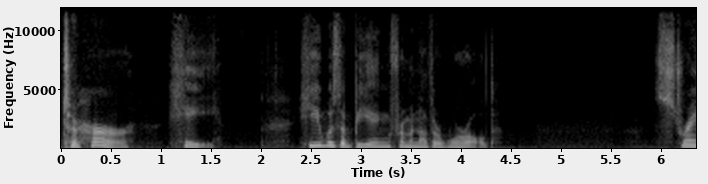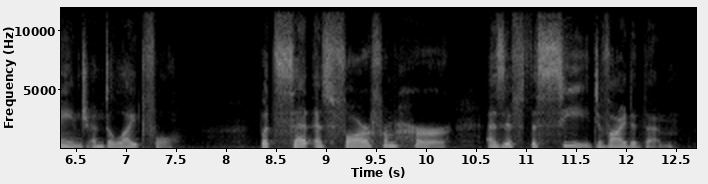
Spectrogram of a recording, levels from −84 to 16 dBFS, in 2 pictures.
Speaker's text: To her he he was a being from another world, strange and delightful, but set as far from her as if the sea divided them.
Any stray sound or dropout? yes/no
no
